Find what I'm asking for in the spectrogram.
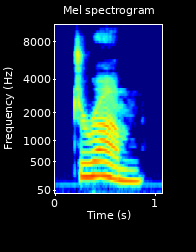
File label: drum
